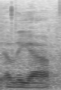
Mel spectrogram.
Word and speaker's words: Elijah: I still credit Elia it's spelt Elijah but I believe the proper early in name is Elia and that's how that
